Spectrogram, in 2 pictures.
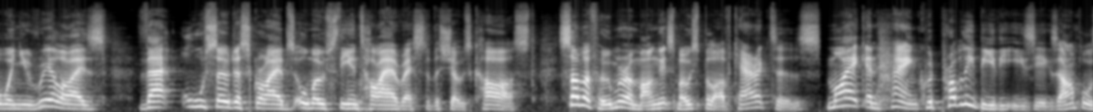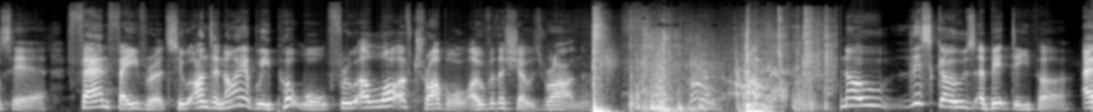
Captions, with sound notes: when you realize that also described almost the entire rest of the show's cast. Some of whom are amongst its most beloved of characters. Mike and Hank would probably be the easy examples here. Fan favorites who undeniably put Walt through a lot of trouble over the show's run. (fist punch) No, this goes a bit deeper.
